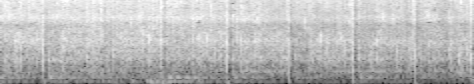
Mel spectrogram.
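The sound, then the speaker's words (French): The studio audience of the Karine Show, a talk show in Lomé, applauds themselves: a dense wash of many hands clapping steadily with a few sharper claps standing out, sustained at an even level throughout without anyone speaking. “Alors, applaudissez-vous vous-même.”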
